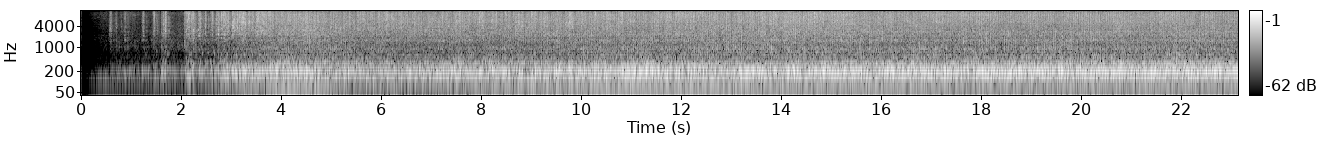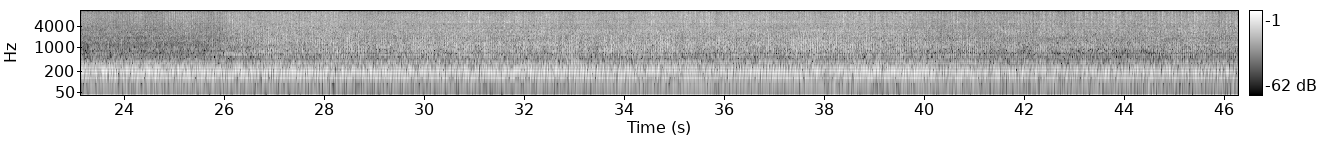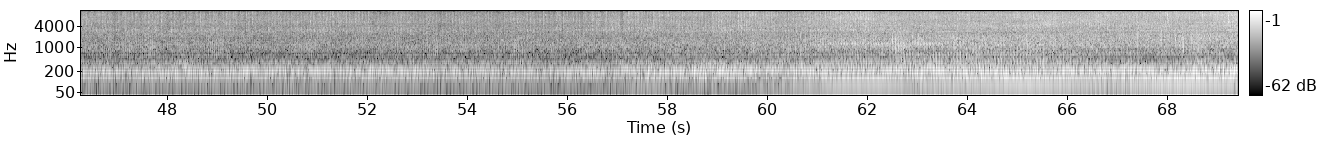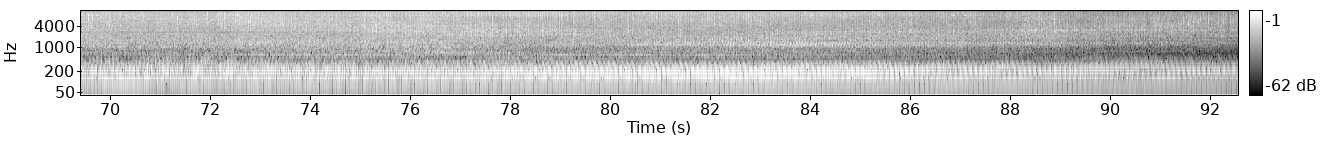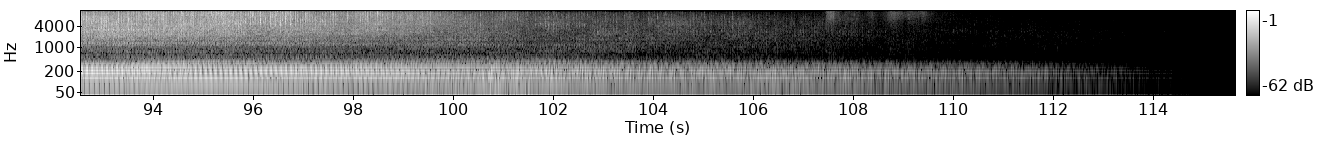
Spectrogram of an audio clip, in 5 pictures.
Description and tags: Recorded by ZOOM H4 in summer 2011 (Radawiec)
